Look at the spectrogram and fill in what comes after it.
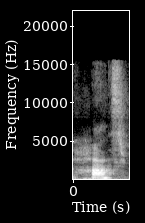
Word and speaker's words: Haus: On this week's episode of the Healthy Kansas City Podcast, we interview Zach Allen, who is the co-founder and co-owner of Hemp Haus, or Hemp Haus, rather, H-A-U-S. – Use the German pronunciation.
